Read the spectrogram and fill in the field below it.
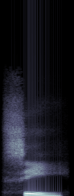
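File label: "see", English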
